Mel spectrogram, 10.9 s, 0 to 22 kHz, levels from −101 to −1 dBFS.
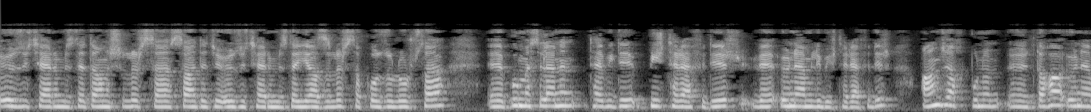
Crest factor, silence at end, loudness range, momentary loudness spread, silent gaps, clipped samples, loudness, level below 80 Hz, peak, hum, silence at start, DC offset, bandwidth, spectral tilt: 14 dB; 0 s; 1 LU; 6 LU; none; under 0.1%; -21 LUFS; -60 dBFS; -6 dBFS; none; 0 s; under 0.1%; 7.8 kHz; -4.5 dB/octave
